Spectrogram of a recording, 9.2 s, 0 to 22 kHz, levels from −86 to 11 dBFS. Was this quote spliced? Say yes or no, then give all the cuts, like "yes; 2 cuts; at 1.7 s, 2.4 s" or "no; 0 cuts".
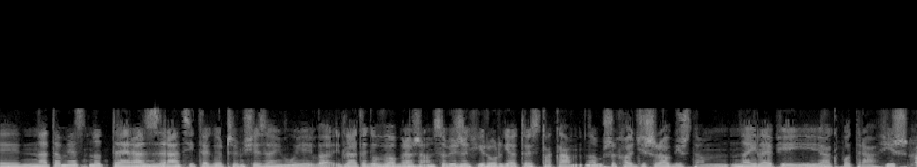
no; 0 cuts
